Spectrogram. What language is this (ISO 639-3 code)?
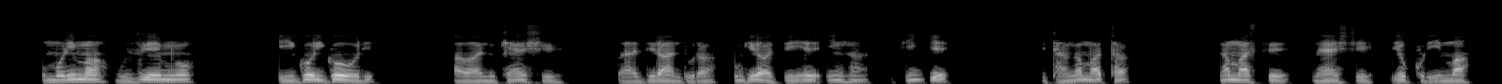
run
